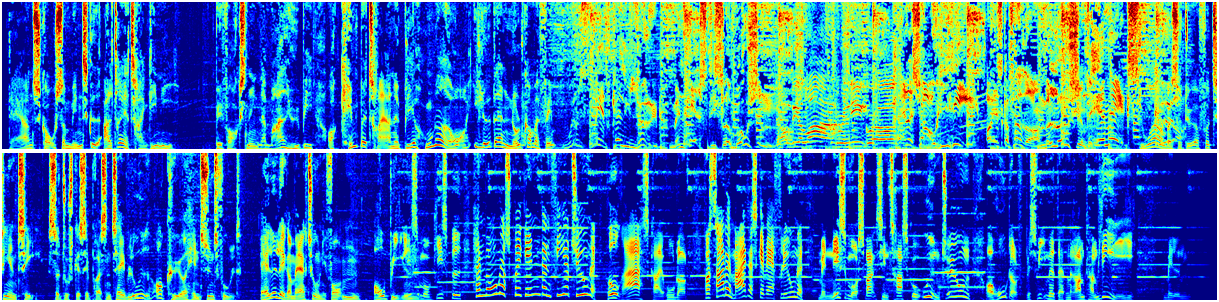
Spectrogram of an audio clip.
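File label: Danish male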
